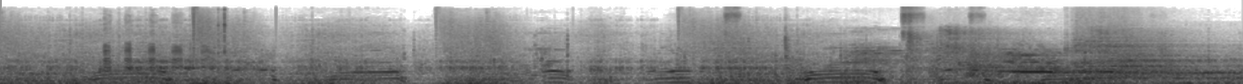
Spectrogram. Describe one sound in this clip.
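A monster groans and growls loudly.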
